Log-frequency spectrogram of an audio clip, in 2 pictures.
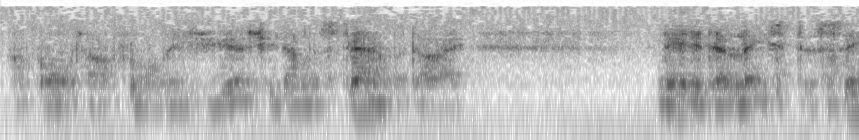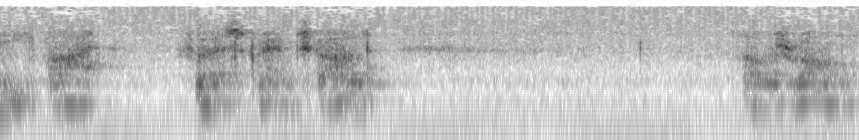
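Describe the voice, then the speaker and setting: A man's voice: lowish voice, expressive, unhurried, long pauses, sharp tone, a little hiss or hum, rough recording. An actor in a radio play voicing a tired, ordinary older man, a husband and grandfather, who talks in a plain, weary, pleading way. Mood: reflective.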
